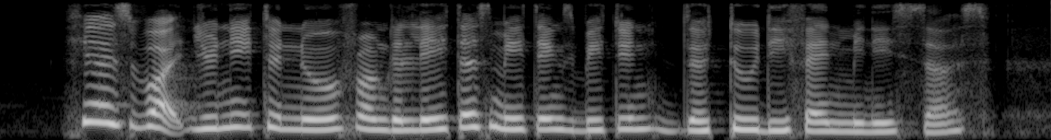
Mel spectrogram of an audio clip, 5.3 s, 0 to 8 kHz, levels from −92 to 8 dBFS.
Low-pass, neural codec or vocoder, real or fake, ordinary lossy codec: 7.2 kHz; vocoder, 44.1 kHz, 128 mel bands every 256 samples, BigVGAN v2; fake; none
